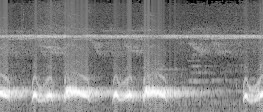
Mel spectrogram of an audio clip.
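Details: Loud decoy spotted dove used to draw wild birds: strong, hollow, bubbling coos in paired groups, a pause, then another coo. A steady shrill hum stays in the background.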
